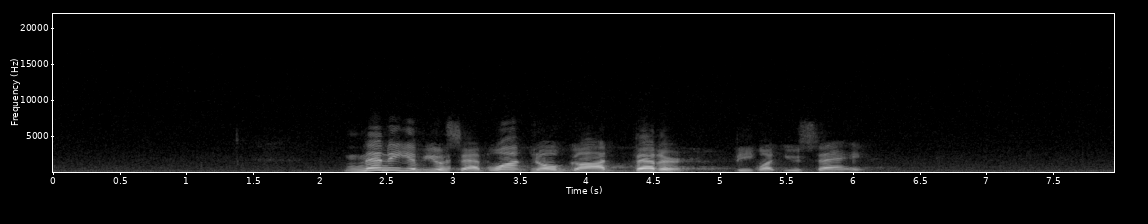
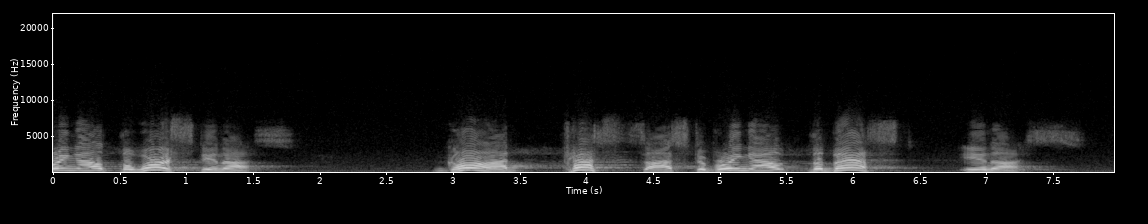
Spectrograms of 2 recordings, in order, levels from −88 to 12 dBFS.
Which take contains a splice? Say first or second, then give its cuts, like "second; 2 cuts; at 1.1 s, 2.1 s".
first; 4 cuts; at 2.9 s, 3.3 s, 3.6 s, 5.3 s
